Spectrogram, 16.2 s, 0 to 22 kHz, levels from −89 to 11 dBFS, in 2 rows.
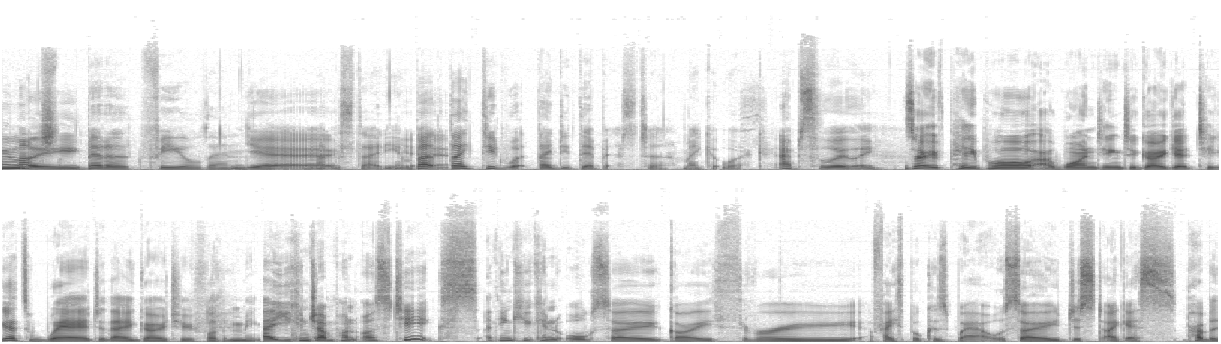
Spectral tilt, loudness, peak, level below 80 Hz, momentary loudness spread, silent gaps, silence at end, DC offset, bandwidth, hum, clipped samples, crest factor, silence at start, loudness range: -4 dB/octave; -26 LUFS; -6 dBFS; -58 dBFS; 11 LU; none; 0 s; under 0.1%; 18 kHz; none; under 0.1%; 22 dB; 0 s; 6 LU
